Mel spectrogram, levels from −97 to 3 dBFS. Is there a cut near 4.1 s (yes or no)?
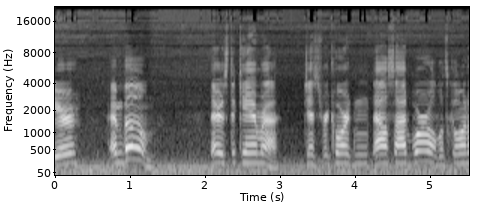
yes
